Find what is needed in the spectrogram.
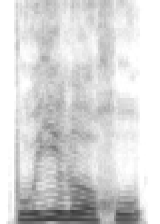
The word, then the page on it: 不亦乐乎: bù yì lè hū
